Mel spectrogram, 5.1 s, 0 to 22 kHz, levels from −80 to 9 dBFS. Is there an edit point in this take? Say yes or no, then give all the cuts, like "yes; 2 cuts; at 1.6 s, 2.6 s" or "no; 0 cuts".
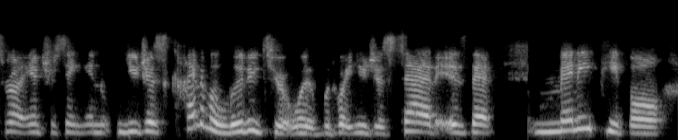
yes; 1 cut; at 3.9 s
